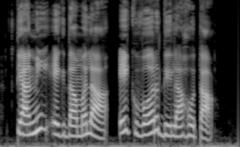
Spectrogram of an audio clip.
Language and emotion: Marathi, neutral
